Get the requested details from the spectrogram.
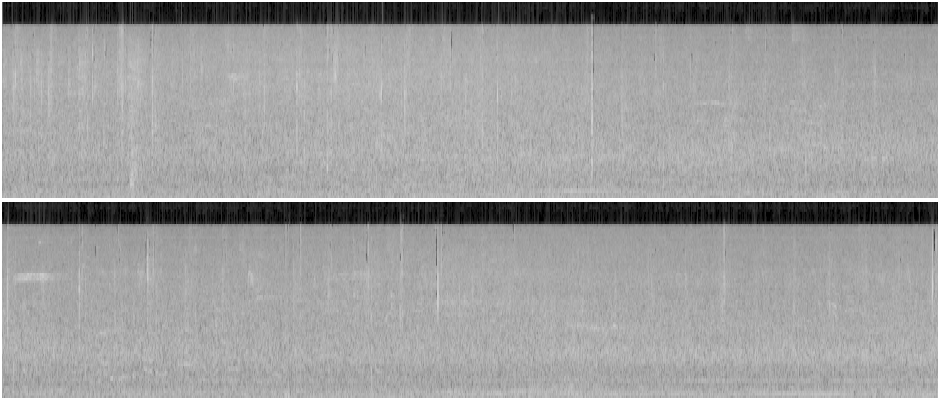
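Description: Traffic hums steadily in the distance.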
